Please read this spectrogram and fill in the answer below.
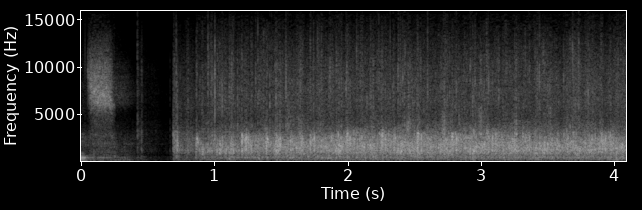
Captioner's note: applause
